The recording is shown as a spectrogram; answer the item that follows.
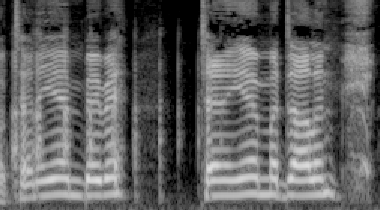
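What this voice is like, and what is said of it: Odd unplaceable put-on accent. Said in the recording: “I don't know what the accent was ... I didn't have my own accent anymore ... Why do you say it like bebe?”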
